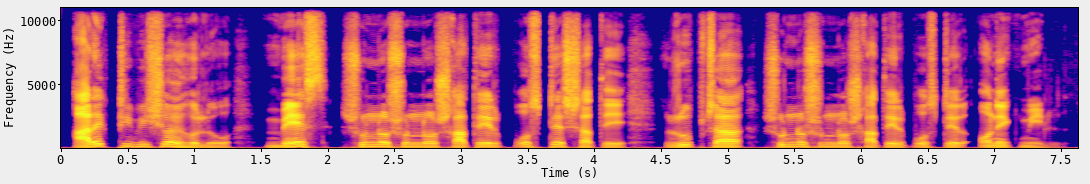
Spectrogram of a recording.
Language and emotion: Bengali, neutral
